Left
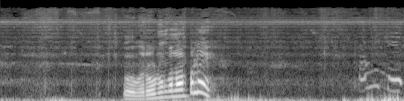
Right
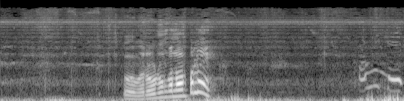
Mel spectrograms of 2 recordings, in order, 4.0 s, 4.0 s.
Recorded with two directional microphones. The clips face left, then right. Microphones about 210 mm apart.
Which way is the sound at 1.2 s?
30° left (ahead or behind).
